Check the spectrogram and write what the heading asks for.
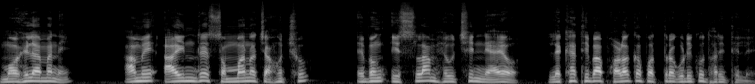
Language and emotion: Odia, neutral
